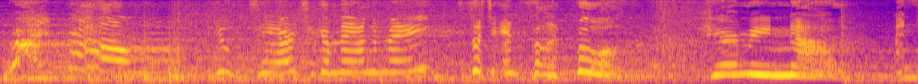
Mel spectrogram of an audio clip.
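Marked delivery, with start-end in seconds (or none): 0.1-1.0 angry shout. Acted. Villain demanding, raging.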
